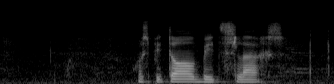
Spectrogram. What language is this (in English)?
Afrikaans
